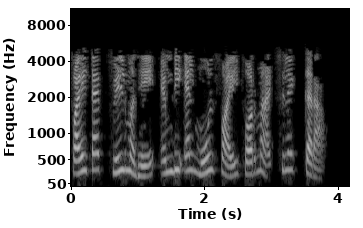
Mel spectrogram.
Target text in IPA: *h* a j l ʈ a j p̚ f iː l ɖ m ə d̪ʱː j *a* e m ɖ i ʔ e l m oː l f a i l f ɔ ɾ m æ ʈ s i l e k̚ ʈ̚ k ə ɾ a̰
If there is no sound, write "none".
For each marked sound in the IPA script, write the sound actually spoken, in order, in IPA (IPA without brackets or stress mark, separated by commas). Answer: f, e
